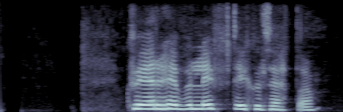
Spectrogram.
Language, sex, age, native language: Icelandic, male, 10, Icelandic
